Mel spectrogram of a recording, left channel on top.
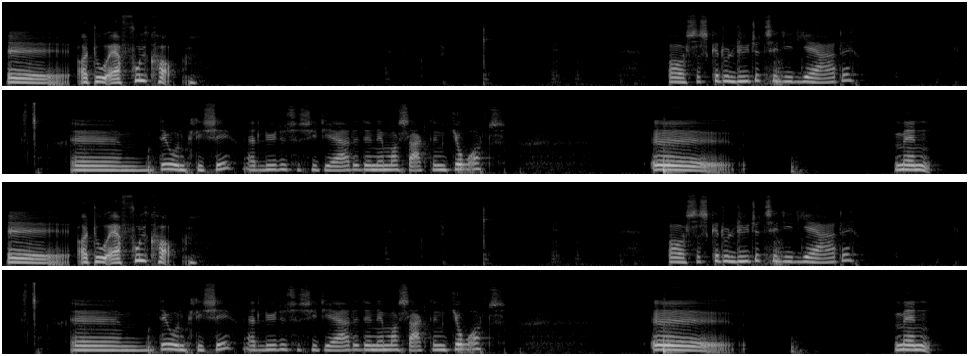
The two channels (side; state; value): both; identical; correlation 1.00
